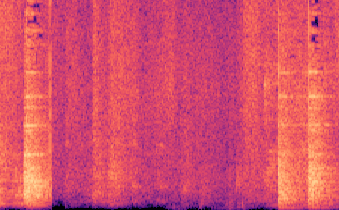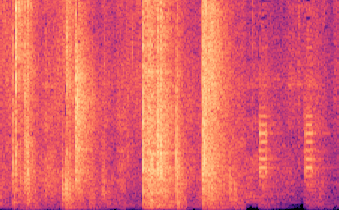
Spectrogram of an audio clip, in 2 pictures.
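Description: Cutlery and dishes clattering: a run of short, sharp scrapes and knocks, mostly in the middle of the stretch.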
